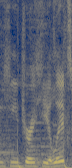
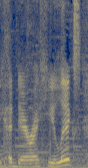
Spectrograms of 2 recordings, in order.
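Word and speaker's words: Hedera helix: doing plant shopping videos I was actually saying hedra Helix when it was actually hadera Helix it's um a long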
